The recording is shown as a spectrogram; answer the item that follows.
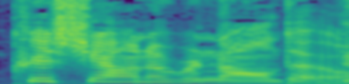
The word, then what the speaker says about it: Cristiano Ronaldo: Cristiano Ronaldo.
